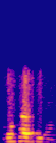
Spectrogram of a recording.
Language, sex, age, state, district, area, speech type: Maithili, female, 60+, Bihar, Sitamarhi, rural, conversation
